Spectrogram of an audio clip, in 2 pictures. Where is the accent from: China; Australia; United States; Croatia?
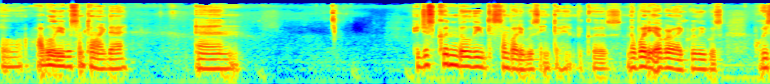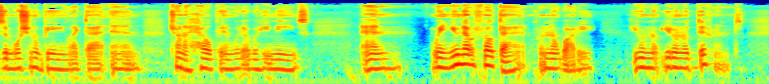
Croatia; English is a second language; And I'm like, I'm from Croatia.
